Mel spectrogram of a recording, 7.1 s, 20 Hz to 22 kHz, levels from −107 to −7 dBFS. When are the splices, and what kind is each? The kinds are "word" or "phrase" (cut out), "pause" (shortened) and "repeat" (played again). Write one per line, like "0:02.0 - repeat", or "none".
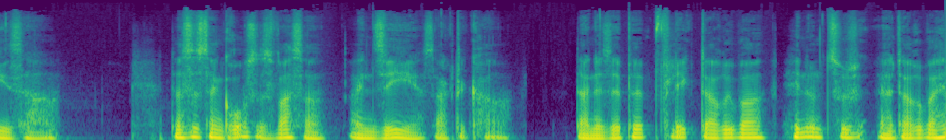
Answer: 0:04.0 - pause
0:05.8 - pause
